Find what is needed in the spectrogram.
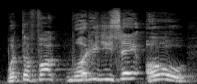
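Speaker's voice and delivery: high, indignant retold challenge; defensive. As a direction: act out a friend taking offense, accusing. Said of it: "he got all defensive".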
